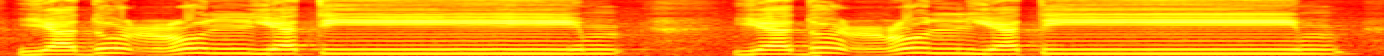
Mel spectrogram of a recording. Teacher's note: فذلك الذي، فذلك الذي، فذلك الذي يدع، عین پر تشدید ہے اس لیے میں سختی کے ساتھ ادا کر رہا ہوں، اور عین کو گلے سے نکالا جاتا ہے۔ · یدع، یا زبر یا، دال عین پیش، دع عین لام پیش عل، دال کو عین کے ساتھ ملایا پھر عین کو لام کے ساتھ ملایا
